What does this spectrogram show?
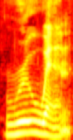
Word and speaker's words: ruin: Repeat after me for pronunciation, ruin. So, notice there's two syllables, ruin, ruin, and then you have your ing, ruining, ruining.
